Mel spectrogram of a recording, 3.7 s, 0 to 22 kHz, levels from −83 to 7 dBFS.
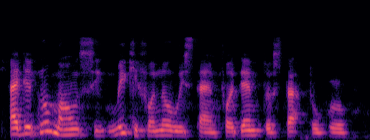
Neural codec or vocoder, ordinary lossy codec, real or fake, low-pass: codec, 16 kHz, 2 kbps, FunCodec, trained on Chinese and English, 25 frames a second; none; fake; 7.2 kHz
